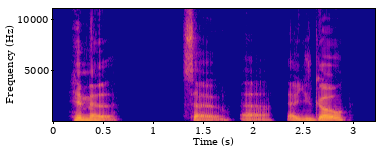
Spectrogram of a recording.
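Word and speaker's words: Himmel: forward word himl it's I think it's almost uh pronounced the way you would think it is I think the e in the end that it is an e is a bit weird perhaps for you but it is pronounced himl so uh there you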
